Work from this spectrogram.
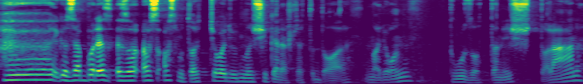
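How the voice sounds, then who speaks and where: The man's voice sits fairly high and moves through very wide pitch swings. He talks at a moderate pace with big swings in loudness. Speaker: singer and former tennis player. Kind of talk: interview chat.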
